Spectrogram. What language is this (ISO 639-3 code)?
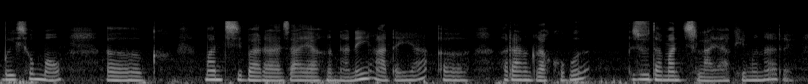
brx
